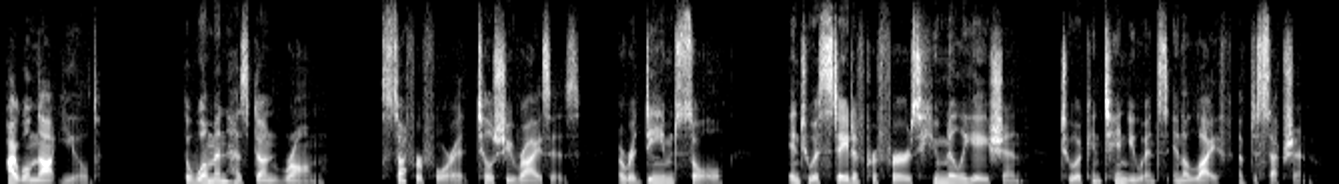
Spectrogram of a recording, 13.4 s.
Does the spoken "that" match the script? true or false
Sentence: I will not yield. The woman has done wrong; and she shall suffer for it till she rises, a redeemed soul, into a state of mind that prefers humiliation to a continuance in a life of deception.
false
